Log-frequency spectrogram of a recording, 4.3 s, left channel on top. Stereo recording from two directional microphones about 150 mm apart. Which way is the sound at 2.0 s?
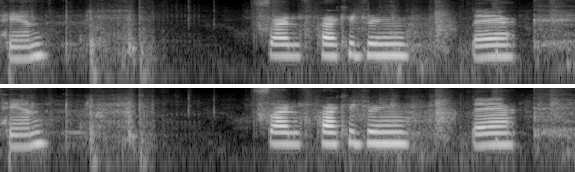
25° left (ahead or behind).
